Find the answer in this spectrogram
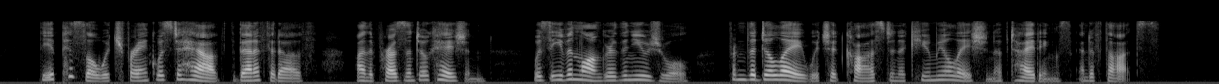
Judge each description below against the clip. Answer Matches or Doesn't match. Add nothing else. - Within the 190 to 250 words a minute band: Doesn't match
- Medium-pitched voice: Matches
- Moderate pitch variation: Matches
